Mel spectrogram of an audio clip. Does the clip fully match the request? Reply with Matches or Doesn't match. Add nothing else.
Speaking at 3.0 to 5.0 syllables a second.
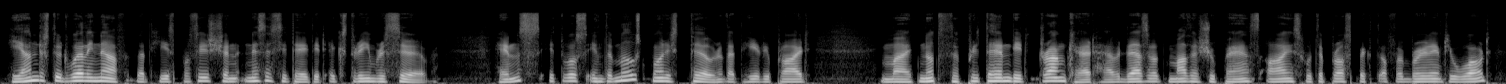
Matches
